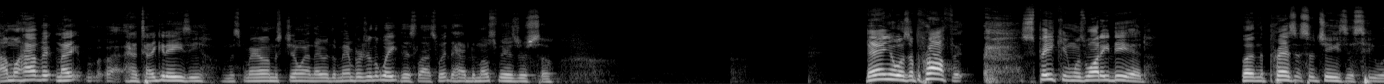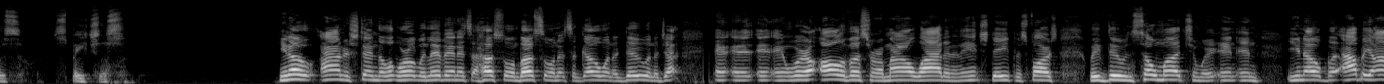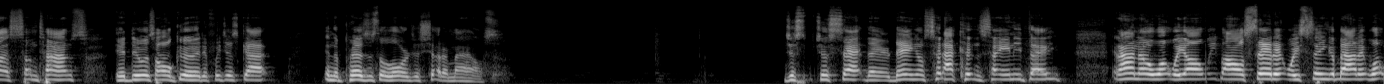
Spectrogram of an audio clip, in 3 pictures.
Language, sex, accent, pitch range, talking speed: English, male, American, 190-240 Hz, 215 wpm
